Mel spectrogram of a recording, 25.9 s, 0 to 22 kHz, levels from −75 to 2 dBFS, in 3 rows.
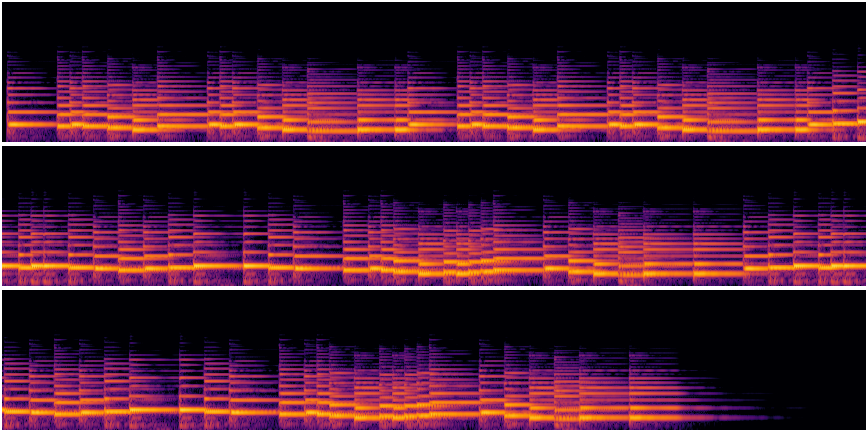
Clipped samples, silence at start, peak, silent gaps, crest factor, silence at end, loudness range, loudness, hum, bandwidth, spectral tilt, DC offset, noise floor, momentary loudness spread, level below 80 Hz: under 0.1%; 0.05 s; -2 dBFS; none; 12 dB; 1.6 s; 2 LU; -15 LUFS; none; 6.2 kHz; -7.5 dB/octave; under 0.1%; -89 dBFS; 5 LU; -52 dBFS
